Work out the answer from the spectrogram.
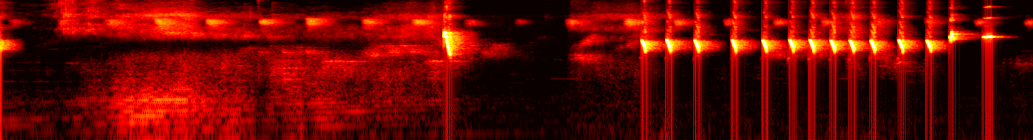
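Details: Sooty-headed bulbul lure for drawing a rival's reply: faint scattered sounds and a lone sharp note, then a brisk regular string of bright descending chirps. The notes accelerate and close with two higher whistled notes.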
